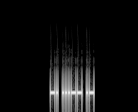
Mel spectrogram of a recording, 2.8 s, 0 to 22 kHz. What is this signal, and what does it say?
Morse code, heard as a keyed tone, about 40 wpm, 700 Hz. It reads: N3A
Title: Common Cut Numbers - 3-Digit 40wpm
